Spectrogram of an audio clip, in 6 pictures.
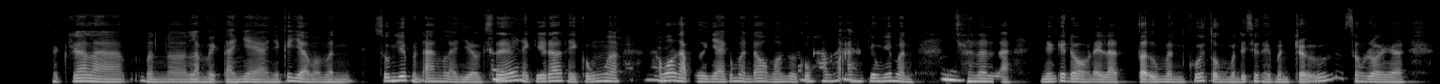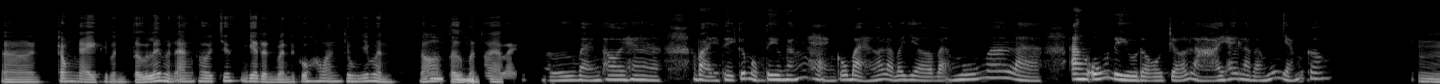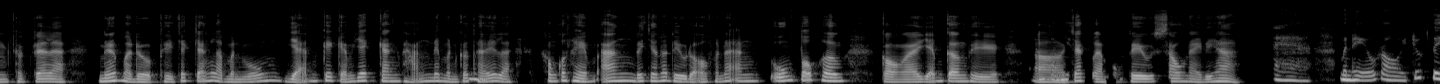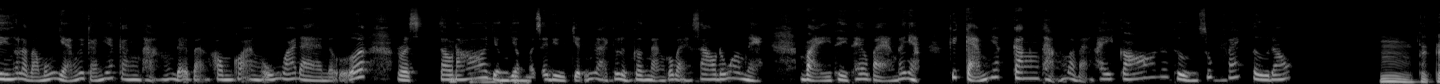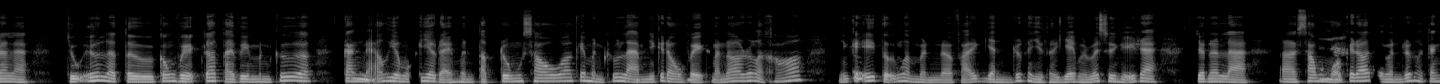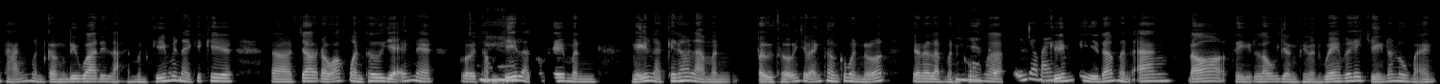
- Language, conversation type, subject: Vietnamese, advice, Bạn thường ăn theo cảm xúc như thế nào khi buồn hoặc căng thẳng?
- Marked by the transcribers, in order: laughing while speaking: "Cho"; tapping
